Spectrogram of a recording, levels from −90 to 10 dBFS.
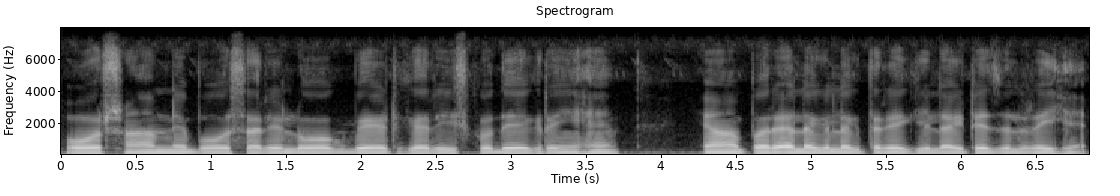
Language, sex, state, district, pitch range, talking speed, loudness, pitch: Hindi, male, Rajasthan, Bikaner, 105-115 Hz, 185 wpm, -16 LUFS, 110 Hz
